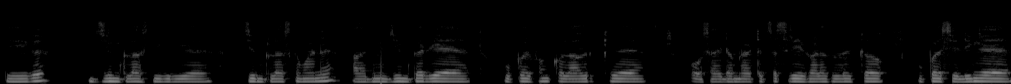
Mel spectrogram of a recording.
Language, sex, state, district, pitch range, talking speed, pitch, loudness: Rajasthani, male, Rajasthan, Nagaur, 130-140 Hz, 200 wpm, 135 Hz, -44 LUFS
